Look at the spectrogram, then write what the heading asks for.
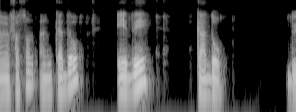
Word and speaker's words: cadeaux: réel d'accord des cadeaux Cadeaux toujours haut on va prononcer o a la combinaison des voyelles à eau et eau x on va toujours prononcer o d'accord en cadeau des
